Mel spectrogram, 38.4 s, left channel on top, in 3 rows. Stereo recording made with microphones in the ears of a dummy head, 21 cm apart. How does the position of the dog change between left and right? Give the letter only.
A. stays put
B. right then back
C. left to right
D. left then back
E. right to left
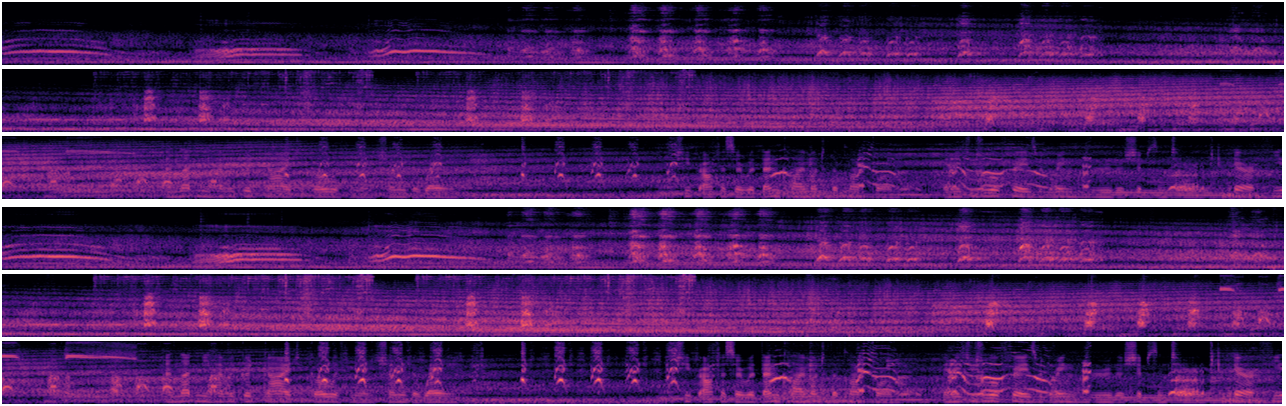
A.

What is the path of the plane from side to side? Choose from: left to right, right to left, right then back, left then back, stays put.
right to left.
